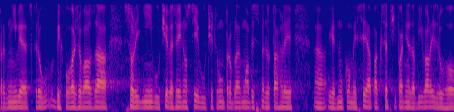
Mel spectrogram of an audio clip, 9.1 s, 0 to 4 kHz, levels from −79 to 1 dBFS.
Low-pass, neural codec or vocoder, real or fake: 3.6 kHz; none; real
